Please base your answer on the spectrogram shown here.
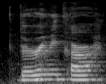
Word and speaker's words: Veronica: My name is a Latin name actually, and it's pronounced Veronique. Veronique in French, Veronica in English.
